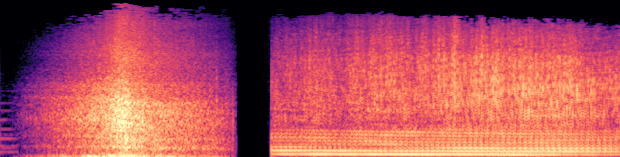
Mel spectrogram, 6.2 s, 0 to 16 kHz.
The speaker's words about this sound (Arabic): محركات الطائرة العتيقة تهدر منذرة بتحولها إلى 1000 قطعة.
